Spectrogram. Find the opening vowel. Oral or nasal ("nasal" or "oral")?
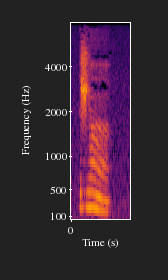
nasal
